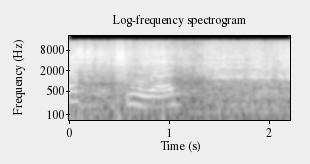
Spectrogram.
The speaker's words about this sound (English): Let the water run in there, and I fill it up like to this knife.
